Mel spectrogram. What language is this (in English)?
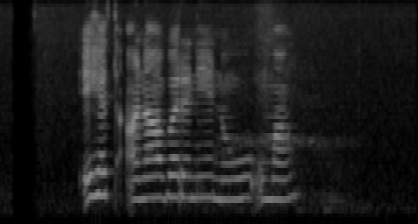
Sinhala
